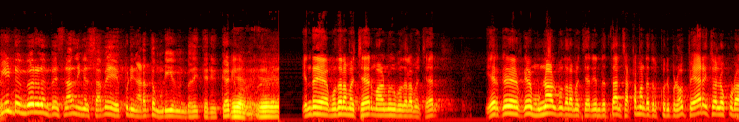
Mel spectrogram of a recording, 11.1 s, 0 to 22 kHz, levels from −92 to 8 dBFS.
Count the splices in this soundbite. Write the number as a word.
one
